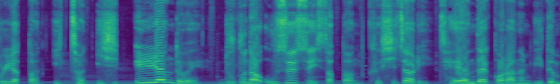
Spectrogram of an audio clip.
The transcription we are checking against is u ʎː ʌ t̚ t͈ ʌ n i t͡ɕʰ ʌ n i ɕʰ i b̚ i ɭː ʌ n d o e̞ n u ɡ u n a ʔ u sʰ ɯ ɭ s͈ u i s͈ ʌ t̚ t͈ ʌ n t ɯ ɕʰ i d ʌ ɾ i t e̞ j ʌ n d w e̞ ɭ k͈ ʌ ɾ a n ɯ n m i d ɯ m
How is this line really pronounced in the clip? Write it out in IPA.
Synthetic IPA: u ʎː ʌ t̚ t͈ ʌ n i t͡ɕʰ ʌ n i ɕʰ i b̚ i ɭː ʌ n d o e̞ n u ɡ u n a ʔ u sʰ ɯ ɭ s͈ u i s͈ ʌ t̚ t͈ ʌ n k ɯ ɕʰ i d͡ʑ ʌ ɾ i t͡ɕ e̞ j ʌ n d w e̞ ɭ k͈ ʌ ɾ a n ɯ n m i d ɯ m

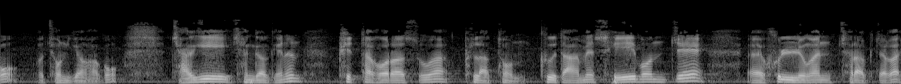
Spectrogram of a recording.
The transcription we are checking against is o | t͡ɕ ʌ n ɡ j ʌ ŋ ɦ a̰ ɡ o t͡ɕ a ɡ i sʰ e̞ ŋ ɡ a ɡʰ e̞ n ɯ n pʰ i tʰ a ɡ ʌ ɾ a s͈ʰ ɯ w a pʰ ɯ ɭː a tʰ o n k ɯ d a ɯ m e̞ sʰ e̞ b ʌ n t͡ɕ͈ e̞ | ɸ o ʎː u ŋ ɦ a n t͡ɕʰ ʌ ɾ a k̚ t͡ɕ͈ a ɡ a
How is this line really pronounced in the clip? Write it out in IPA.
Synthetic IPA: o | t͡ɕ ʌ n ɡ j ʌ ŋ ɦ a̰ ɡ o t͡ɕ a ɡ i sʰ e̞ ŋ ɡ a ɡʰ e̞ n ɯ n pʰ i tʰ a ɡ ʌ ɾ a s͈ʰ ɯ w a pʰ ɯ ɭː a tʰ o n k ɯ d a ɯ m e̞ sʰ e̞ b ʌ n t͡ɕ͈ e̞ | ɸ u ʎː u ŋ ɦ a n t͡ɕʰ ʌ ɾ a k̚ t͡ɕ͈ a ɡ a

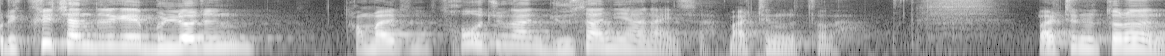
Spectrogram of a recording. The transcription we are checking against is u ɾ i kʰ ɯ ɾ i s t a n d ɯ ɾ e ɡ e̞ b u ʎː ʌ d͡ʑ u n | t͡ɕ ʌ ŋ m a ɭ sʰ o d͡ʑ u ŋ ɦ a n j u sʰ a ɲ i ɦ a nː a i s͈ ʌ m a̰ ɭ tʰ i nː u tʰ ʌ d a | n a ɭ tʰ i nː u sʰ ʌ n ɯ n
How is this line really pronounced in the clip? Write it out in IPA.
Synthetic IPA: u ɾ i kʰ ɯ ɾ i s t͡ɕʰ a n d ɯ ɾ e ɡ e̞ m u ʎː ʌ d͡ʑ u n | t͡ɕ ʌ ŋ m a ɭ sʰ o d͡ʑ u ŋ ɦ a n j u sʰ a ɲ i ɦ a n a i s͈ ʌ m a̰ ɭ tʰ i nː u tʰ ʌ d a | m a ɭ tʰ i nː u tʰ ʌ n ɯ n

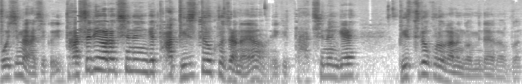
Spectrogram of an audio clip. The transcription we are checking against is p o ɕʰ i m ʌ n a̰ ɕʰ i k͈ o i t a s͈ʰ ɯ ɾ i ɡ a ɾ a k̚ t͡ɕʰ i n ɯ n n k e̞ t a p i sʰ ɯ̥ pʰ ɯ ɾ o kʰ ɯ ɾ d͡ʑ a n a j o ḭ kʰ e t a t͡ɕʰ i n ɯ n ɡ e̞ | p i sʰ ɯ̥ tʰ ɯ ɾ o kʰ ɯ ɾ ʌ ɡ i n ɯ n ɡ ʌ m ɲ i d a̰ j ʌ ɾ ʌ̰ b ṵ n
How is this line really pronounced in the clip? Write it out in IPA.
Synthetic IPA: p o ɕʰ i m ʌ n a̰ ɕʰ i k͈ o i t a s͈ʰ ɯ ɾ i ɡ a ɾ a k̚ t͡ɕʰ i n ɯ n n ɡ e̞ t a p i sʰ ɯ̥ tʰ ɯ ɾ o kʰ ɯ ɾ d͡ʑ a n a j o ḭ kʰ e t a t͡ɕʰ i n ɯ n ɡ e̞ | p i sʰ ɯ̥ tʰ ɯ ɾ o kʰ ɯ ɾ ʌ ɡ a n ɯ n ɡ ʌ m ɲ i d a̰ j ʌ ɾ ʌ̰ b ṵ n

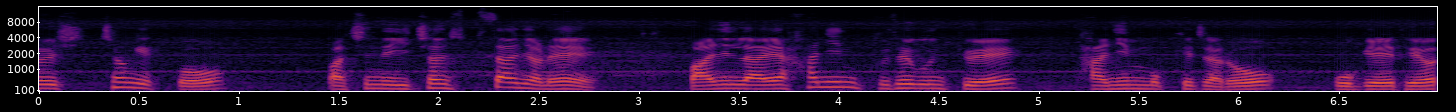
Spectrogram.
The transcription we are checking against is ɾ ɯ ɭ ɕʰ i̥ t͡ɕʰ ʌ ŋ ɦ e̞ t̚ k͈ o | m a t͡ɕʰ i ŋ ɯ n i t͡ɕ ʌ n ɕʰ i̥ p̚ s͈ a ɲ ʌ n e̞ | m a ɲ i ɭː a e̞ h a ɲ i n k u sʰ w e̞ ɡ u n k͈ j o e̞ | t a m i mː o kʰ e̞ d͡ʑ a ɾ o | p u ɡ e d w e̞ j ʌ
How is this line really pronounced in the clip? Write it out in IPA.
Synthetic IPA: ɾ ɯ ɭ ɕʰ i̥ t͡ɕʰ ʌ ŋ ɦ e̞ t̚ k͈ o | m a t͡ɕʰ i n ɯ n i t͡ɕʰ ʌ n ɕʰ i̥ p̚ s͈ a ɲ ʌ n e̞ | m a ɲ i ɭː a e̞ h a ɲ i n k u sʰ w e̞ ɡ u n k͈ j o e̞ | t a ɲ i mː o kʰ e̞ d͡ʑ a ɾ o | p o ɡ e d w e̞ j ʌ

